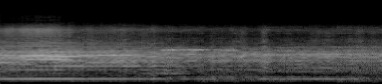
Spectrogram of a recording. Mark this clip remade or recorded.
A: remade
